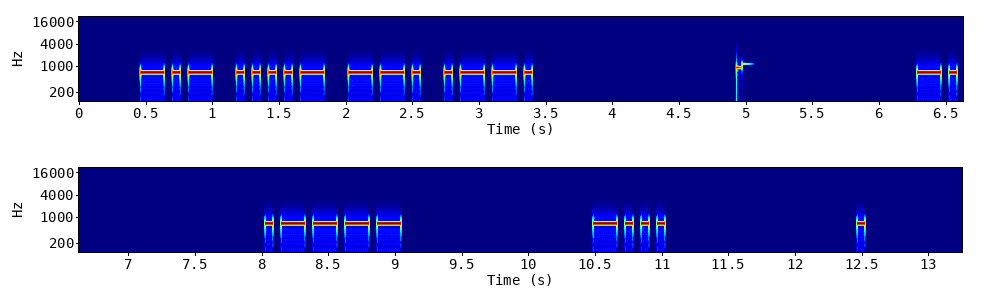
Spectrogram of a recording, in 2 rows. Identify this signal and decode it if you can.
Morse code, heard as a keyed tone, about 20 wpm, spaced as for 9 wpm, 700 Hz. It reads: K4GP N1BE
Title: USA Call Signs - 4 Characters - 8x Character Spacing - 20wpm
